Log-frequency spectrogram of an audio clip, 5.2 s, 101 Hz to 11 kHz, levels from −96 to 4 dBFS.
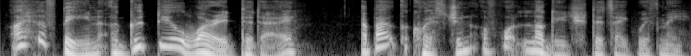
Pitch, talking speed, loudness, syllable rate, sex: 130 Hz, 220 wpm, -22 LUFS, 5.4 syllables/s, male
